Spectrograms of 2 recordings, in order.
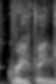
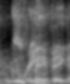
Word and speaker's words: griefing: Is that the correct way to say it? It's griefing. Yes. Okay. Said grieving. I was sorry.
